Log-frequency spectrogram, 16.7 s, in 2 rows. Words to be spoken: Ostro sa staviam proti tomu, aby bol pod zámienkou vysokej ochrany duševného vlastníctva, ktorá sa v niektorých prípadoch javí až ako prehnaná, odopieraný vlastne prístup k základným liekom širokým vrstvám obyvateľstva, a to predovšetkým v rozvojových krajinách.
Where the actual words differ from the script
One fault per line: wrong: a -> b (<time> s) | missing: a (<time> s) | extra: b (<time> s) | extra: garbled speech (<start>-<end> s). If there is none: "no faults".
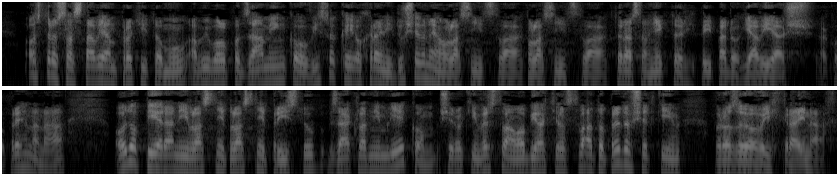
extra: vlastníctva (5.3 s)
extra: vlastne (10.6 s)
